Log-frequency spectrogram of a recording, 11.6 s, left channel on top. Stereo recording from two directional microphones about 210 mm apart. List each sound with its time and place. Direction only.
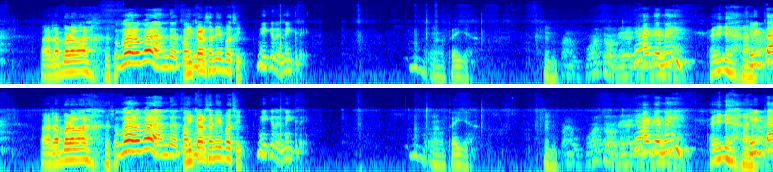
0.6 s speech: 5° right (ahead or behind)
1.7 s a woman's voice: 15° left (ahead or behind)
2.8 s speech: 10° right (ahead or behind)
3.8 s a woman's voice: 20° left (ahead or behind)
6.3 s speech: 20° right (ahead or behind)
9.5 s a woman's voice: 20° left (ahead or behind)
10.6 s speech: 5° right (ahead or behind)
11.3 s a woman's voice: 30° left (ahead or behind)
